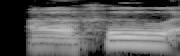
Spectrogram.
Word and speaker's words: Hu: Who as in HU.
